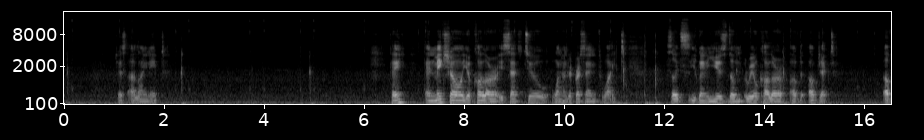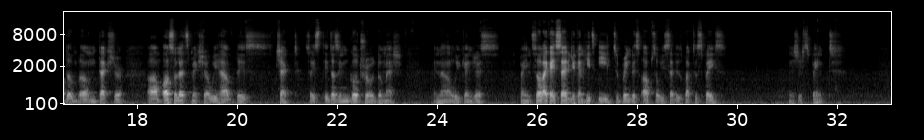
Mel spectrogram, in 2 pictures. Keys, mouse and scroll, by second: 11.5 click, 13.6-22.5 shift+right drag, 22.5 f, 24.8-26.5 drag, 26.5 e, 28.9-31.4 drag, 31.4-33.0 right drag.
